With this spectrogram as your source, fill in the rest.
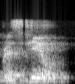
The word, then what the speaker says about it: Brazil: And then here, in case of Brazil, the last syllable is stressed, still, like Brazil.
